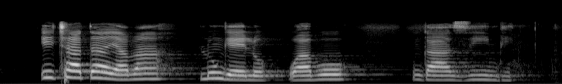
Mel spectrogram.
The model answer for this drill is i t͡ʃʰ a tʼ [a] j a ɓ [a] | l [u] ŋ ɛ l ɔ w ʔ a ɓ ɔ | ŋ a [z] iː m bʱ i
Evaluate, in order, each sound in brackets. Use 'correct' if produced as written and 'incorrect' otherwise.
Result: correct, correct, correct, correct

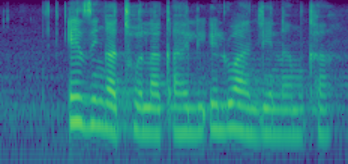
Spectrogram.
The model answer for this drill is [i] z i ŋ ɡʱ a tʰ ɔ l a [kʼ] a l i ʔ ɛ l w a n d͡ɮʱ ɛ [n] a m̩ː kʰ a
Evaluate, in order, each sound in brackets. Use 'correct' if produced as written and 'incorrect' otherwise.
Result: incorrect: e, correct, correct

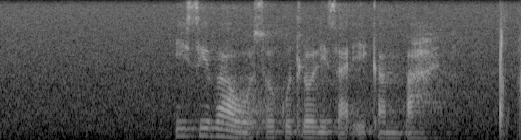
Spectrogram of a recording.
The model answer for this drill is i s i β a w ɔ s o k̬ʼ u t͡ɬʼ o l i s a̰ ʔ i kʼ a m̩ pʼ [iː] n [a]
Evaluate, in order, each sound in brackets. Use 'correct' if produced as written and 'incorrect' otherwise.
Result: incorrect: aː, incorrect: i

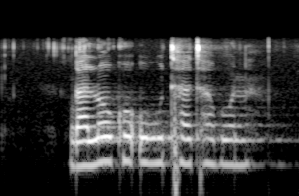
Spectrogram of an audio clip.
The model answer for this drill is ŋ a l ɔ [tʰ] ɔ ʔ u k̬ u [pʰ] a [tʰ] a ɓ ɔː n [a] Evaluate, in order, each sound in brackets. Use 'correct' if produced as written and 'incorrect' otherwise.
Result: incorrect: kʰ, incorrect: tʰ, correct, correct

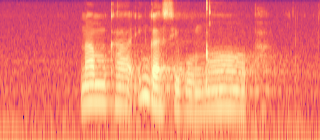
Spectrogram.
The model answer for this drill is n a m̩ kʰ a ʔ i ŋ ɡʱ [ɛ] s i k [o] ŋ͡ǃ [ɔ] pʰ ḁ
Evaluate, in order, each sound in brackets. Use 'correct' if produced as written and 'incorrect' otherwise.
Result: incorrect: a, incorrect: u, incorrect: ɔː

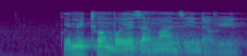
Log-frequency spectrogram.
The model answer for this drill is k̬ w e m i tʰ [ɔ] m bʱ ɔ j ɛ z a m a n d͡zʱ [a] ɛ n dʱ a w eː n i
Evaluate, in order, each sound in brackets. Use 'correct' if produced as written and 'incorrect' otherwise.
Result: correct, incorrect: i

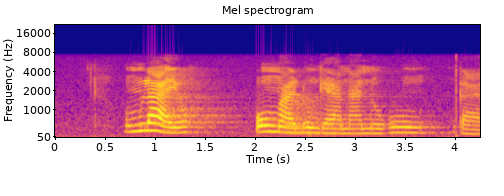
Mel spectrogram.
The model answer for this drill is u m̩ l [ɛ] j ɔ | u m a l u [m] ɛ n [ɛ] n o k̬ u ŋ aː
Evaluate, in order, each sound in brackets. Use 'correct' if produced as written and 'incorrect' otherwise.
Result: incorrect: a, incorrect: ŋ, incorrect: a

